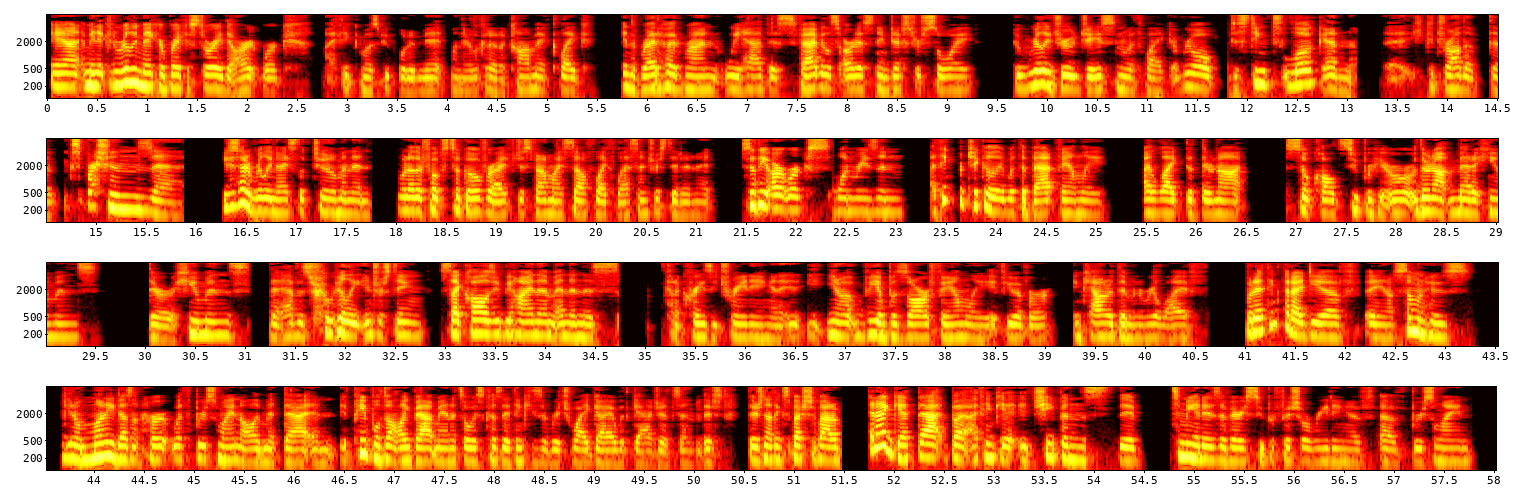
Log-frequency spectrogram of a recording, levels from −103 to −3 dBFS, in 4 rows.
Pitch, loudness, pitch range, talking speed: 175 Hz, -27 LUFS, 165-195 Hz, 220 wpm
